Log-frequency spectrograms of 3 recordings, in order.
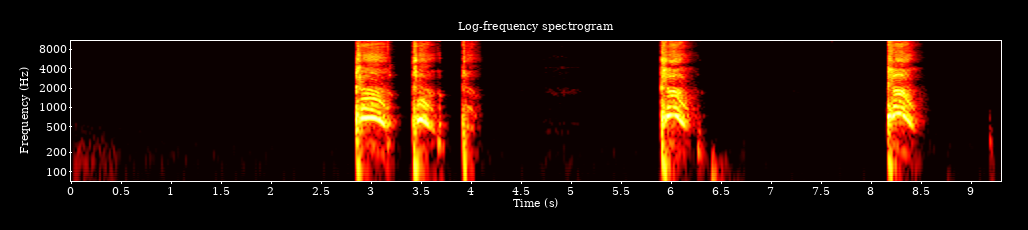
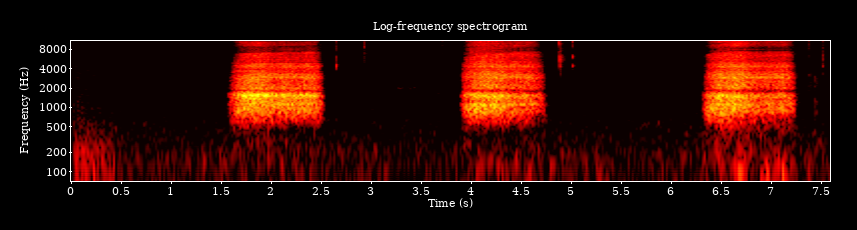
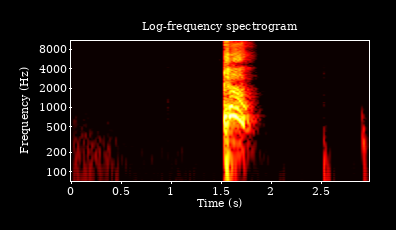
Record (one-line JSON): {"three_cough_length": "9.3 s", "three_cough_amplitude": 32768, "three_cough_signal_mean_std_ratio": 0.29, "exhalation_length": "7.6 s", "exhalation_amplitude": 14057, "exhalation_signal_mean_std_ratio": 0.5, "cough_length": "3.0 s", "cough_amplitude": 32768, "cough_signal_mean_std_ratio": 0.23, "survey_phase": "alpha (2021-03-01 to 2021-08-12)", "age": "18-44", "gender": "Female", "wearing_mask": "No", "symptom_none": true, "smoker_status": "Never smoked", "respiratory_condition_asthma": false, "respiratory_condition_other": false, "recruitment_source": "REACT", "submission_delay": "1 day", "covid_test_result": "Negative", "covid_test_method": "RT-qPCR"}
